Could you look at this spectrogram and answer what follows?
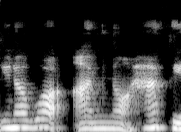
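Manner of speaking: ordinary talk, nothing marked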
